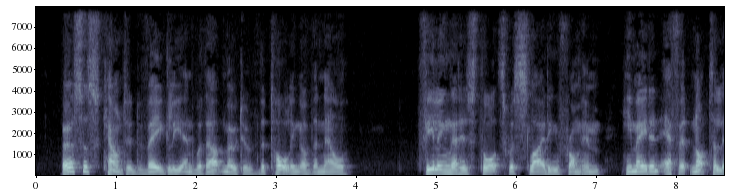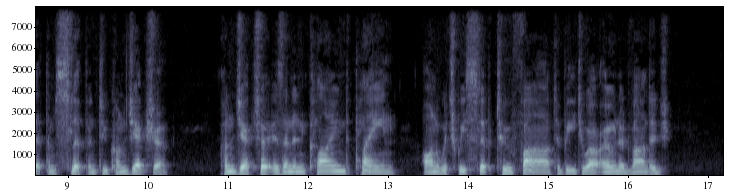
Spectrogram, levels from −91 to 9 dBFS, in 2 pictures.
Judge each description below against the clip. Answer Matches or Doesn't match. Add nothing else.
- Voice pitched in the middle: Doesn't match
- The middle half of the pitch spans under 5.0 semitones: Doesn't match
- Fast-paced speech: Doesn't match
